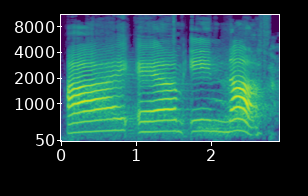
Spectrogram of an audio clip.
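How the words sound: The word enough carries the stress. "and then we're going to put the emphasis on enough"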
